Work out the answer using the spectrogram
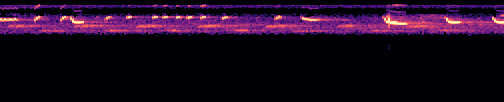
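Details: Short-toed treecreeper: a run of rapid, high-pitched, thin chirps followed by a few louder, sharply inflected notes spaced about a third of a second apart.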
